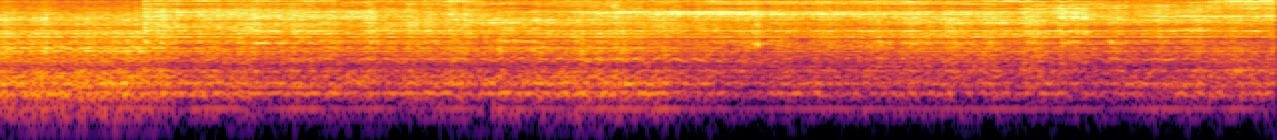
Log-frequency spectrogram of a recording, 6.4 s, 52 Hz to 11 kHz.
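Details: Restored 1950s Atlas 10" band saw Model 9360, sat unused for years, test cut after cleanup and tune-up with a dust chute added to shield the motor: steady, even rasp of the blade through wood, no knocks, thumps or rubbing rhythm; runs smooth and healthy.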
